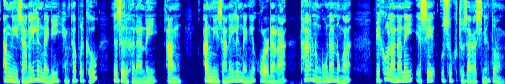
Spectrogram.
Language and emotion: Bodo, fearful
